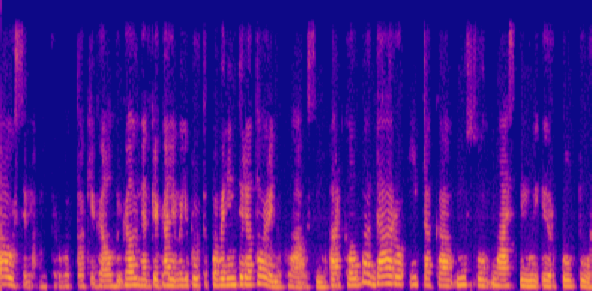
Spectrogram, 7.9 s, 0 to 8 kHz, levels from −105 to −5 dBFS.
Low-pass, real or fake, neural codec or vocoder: 7.2 kHz; real; none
